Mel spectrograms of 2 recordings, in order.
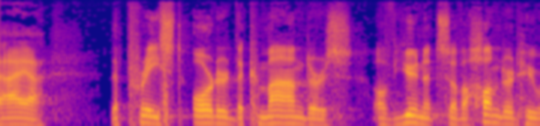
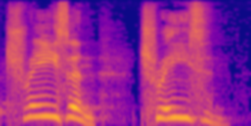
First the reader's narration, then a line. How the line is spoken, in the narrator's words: Athaliah tore her robes and cried out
